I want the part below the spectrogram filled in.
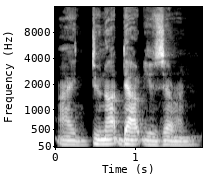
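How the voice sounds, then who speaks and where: A man playing a calm, knowing alien Jedi in an audio drama, with a husky voice and an understated, gently challenging manner. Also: lowish voice, unhurried, heavily acted.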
